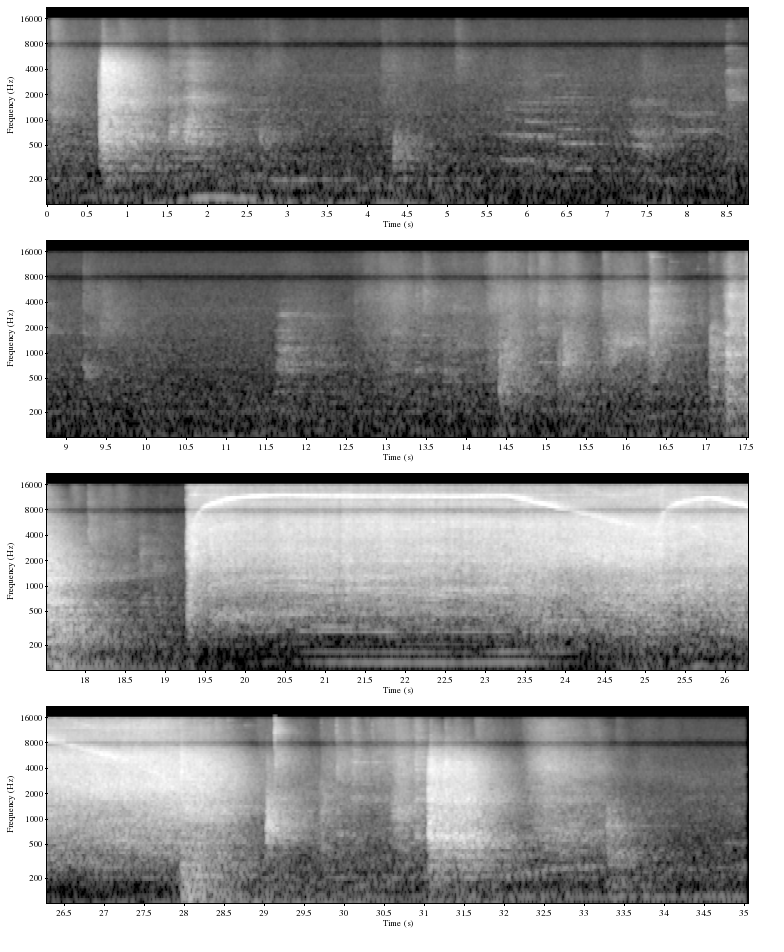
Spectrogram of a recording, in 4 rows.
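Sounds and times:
electric saw cutting floorboard: 19.3 - 28.9.

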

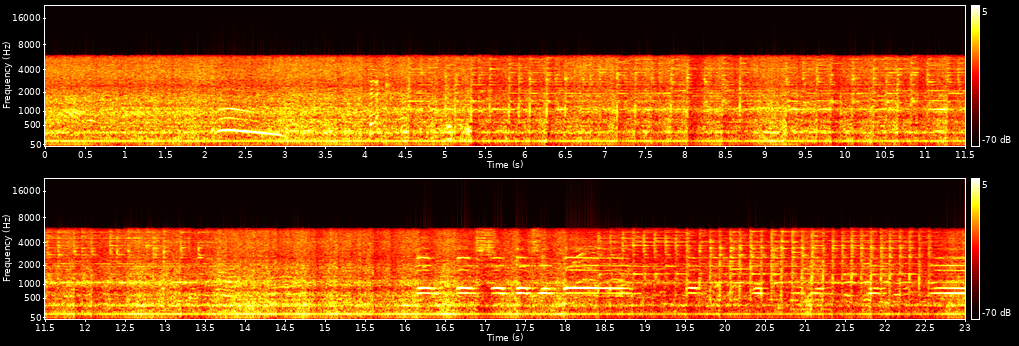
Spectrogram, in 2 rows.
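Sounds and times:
griddle sizzling: 0.0 - 23.0
train whistle toots: 16.1 - 18.9, 19.5 - 20.6, 21.8 - 23.0.

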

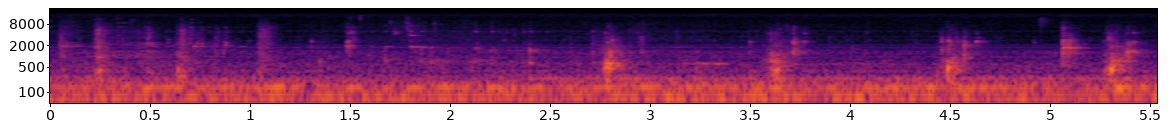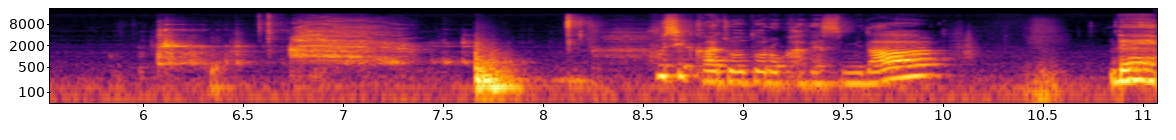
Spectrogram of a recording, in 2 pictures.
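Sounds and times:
swallowing gulps: 0.0 - 6.8.

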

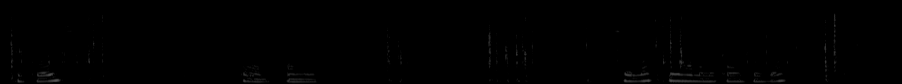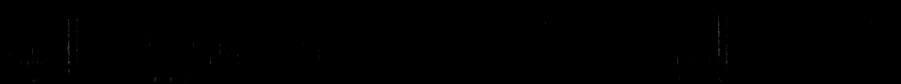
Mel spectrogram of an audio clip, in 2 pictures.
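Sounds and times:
faint keyboard typing: 0.0 - 1.2, 3.0 - 13.0, 14.4 - 16.4.

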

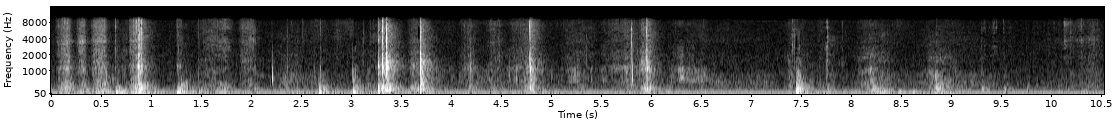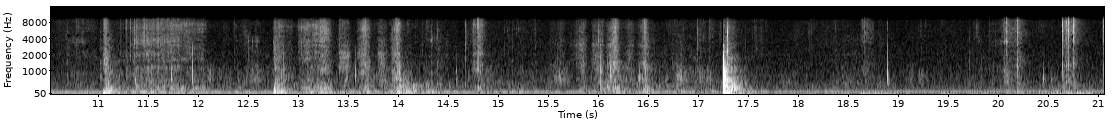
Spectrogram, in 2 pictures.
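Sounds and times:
knife scraping through squash: 0.0 - 2.2, 10.2 - 17.0
cracks and knocks on cutting board: 17.2 - 17.6.

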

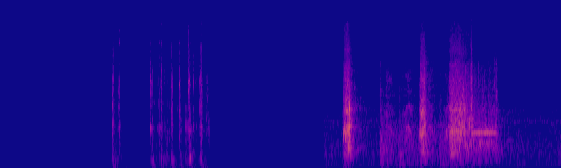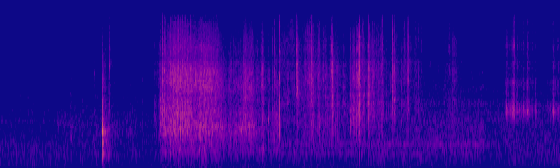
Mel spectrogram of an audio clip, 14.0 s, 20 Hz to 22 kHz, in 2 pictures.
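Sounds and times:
printer clicking and whirring: 4.3 - 6.3.

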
